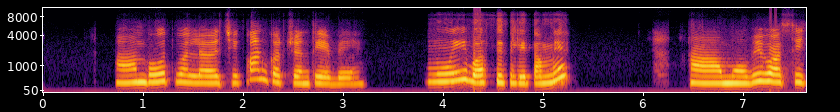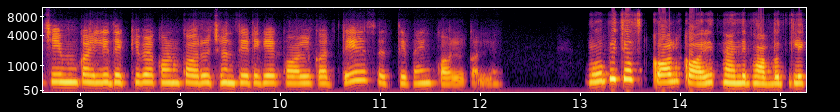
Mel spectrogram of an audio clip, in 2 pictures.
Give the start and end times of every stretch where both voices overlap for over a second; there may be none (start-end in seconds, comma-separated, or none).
none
